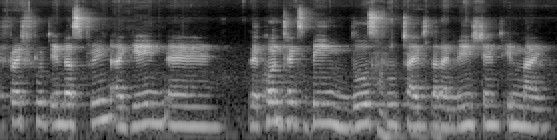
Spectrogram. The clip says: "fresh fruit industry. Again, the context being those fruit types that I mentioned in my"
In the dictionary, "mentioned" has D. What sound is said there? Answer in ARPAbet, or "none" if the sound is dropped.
D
